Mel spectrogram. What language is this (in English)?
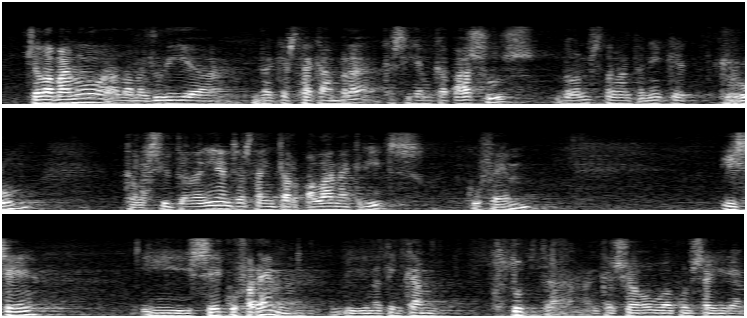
Catalan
